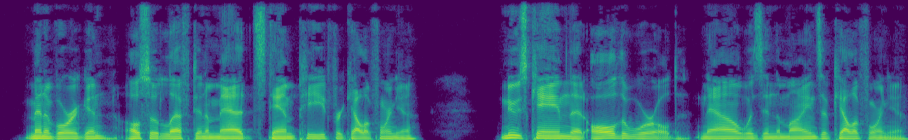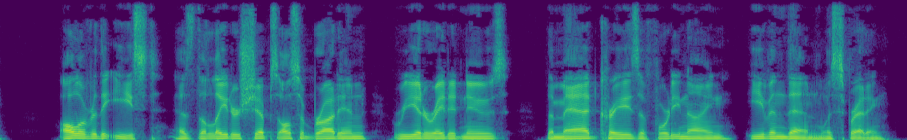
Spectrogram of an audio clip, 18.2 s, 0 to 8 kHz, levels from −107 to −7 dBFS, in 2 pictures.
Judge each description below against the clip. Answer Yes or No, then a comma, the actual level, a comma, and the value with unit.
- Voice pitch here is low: Yes, low, 100 Hz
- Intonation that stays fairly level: Yes, narrow, 2.1 semitones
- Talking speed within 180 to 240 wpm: No, average, 150 wpm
